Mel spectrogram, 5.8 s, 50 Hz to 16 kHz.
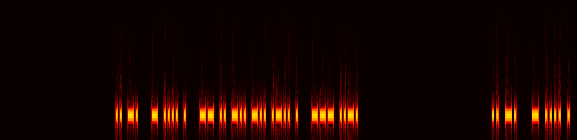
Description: Morse code, heard as a keyed tone, about 52 wpm, 700 Hz. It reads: IN THE MIDDLE OF IN THE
